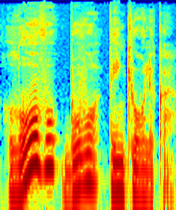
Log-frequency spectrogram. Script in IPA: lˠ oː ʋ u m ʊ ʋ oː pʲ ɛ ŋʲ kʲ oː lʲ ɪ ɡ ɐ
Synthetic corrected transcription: lˠ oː ʋ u b ʊ ʋ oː pʲ ɛ ŋʲ kʲ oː lʲ ɪ k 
